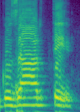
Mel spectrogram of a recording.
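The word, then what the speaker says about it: गुज़ारते: जिंदगी अच्छा और अगला जो लज है वहां भी जे है जड की आवाज है गुजारते ठीक बिल्कुल तो अब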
